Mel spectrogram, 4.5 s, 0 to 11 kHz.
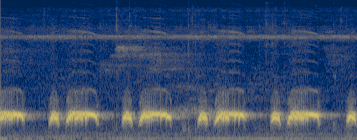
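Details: Spotted dove decoy call for training doves: low hollow coos near 600, short and long notes alternating in a steady repeating pattern, about one phrase per second, with a faint constant high whine throughout.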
